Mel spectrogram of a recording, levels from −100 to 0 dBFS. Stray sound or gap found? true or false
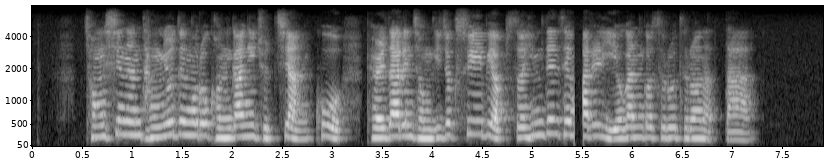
true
